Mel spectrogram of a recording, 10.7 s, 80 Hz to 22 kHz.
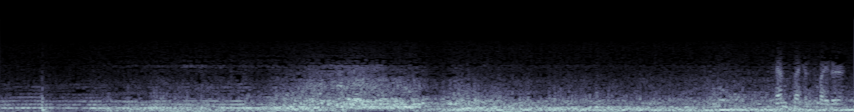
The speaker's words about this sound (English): When the B-29 hit 225 miles per hour, Captain Mayo and the B-29 pilot had a short conversation. Then Captain Mayo switched on our jet engine.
